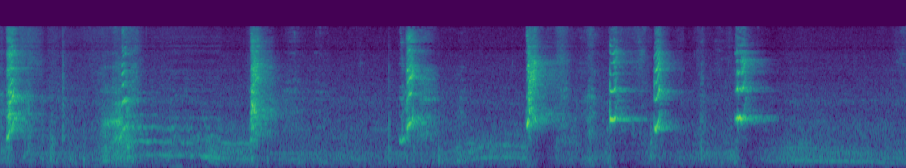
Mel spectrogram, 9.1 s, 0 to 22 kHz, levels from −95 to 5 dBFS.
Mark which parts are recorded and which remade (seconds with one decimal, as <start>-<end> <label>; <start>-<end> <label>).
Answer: 0.0-1.7 recorded; 1.7-2.2 remade; 2.2-9.1 recorded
